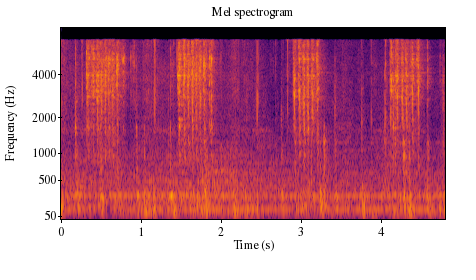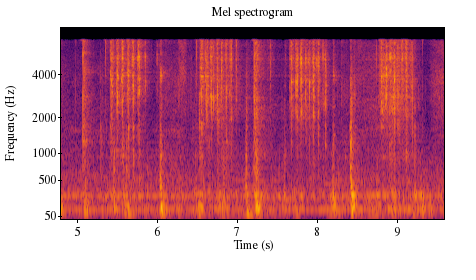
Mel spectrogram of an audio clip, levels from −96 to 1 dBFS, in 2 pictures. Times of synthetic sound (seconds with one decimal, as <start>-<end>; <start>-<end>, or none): 6.7-8.2; 8.6-9.2

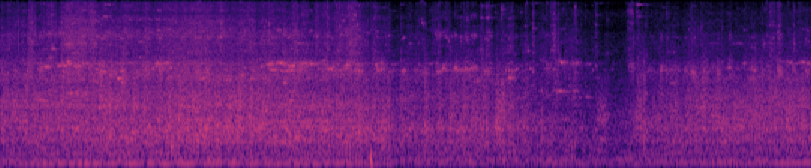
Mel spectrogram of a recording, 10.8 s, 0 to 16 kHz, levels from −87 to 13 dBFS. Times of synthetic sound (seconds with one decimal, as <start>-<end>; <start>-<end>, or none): none

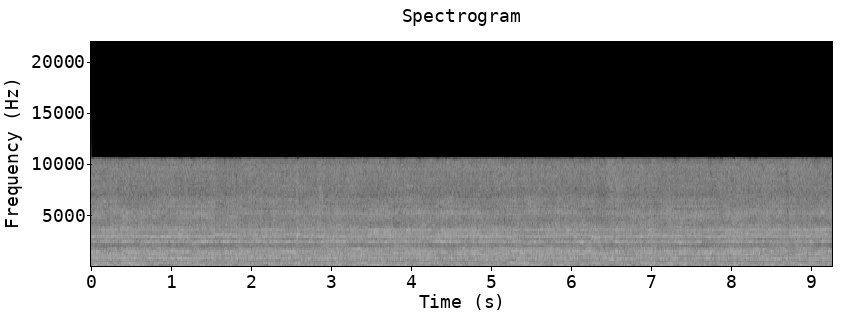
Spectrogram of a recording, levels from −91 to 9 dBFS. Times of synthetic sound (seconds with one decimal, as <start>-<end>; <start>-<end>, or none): 0.0-9.3

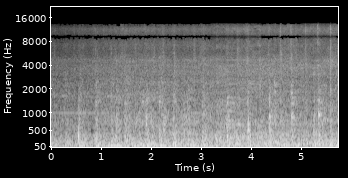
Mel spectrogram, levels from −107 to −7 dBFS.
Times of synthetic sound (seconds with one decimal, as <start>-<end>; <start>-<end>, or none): 3.2-4.2; 5.0-5.7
